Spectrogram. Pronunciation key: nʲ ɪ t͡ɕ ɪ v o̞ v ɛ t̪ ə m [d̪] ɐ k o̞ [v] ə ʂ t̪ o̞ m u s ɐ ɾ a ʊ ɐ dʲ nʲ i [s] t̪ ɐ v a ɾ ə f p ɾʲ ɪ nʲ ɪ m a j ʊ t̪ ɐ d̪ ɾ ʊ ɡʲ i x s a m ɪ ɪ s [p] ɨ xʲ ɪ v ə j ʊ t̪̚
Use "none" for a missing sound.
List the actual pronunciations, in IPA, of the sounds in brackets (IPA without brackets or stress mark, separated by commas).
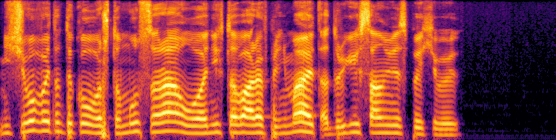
t̪, v, x, p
